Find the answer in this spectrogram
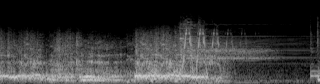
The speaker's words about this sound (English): There's a tiger, a big one, with stripes and it growls.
